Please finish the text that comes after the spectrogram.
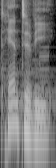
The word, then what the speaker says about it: Tantive: For one, you're probably going to see people in the comments saying it's pronounced Tantive, which does seem to be technically correct, but it's just silly.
